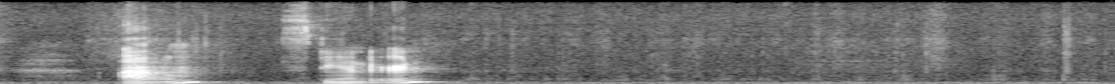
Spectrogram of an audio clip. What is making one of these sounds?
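A felt-tip marker scratches softly across paper.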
